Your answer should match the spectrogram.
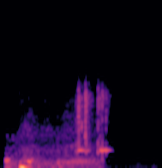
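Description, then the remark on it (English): Two quick telephone keypad beeps sound after a brief rustle and thump of handling, then everything falls silent. “Well, welcome back from your phone conversation there,”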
